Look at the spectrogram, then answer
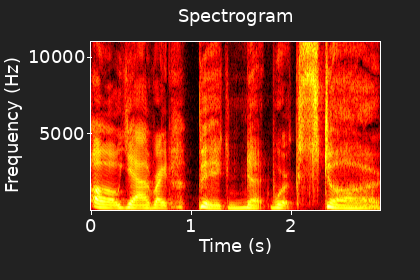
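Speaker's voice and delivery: slow, exaggerated, over-the-top caricatured line reading. Retelling a character's line from the show: imitating an over-the-top caricatured delivery. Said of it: "big network star is so caricature, so over the top".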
